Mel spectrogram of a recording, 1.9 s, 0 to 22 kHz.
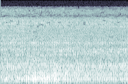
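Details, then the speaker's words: Ford Ranger 3.2 diesel pickup idling smoothly with an even hum and no knocks or rattles, after the odd noise was cured by tightening a nut on top. "Nawala na yung tunog niya. Sige ugayin mo nga. Wala na. Mukha lang basic pero nakakanin. So okay na."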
